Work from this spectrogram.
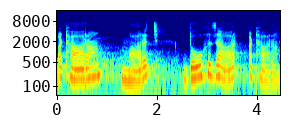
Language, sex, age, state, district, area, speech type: Punjabi, female, 45-60, Punjab, Patiala, rural, spontaneous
